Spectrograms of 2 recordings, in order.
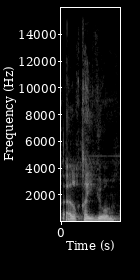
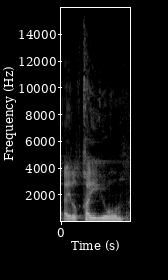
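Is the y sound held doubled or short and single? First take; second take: single; single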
